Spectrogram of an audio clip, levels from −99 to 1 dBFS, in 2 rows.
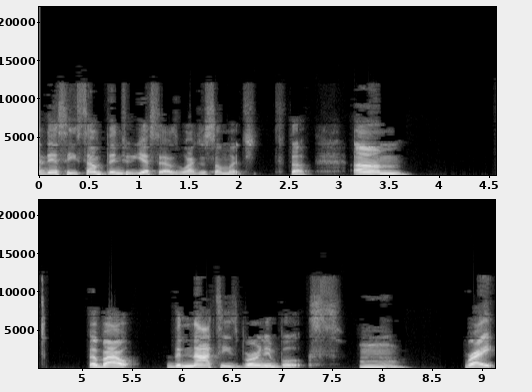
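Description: At 0.82 s, compressed frames are skipped. A few frames of about 46 ms each never play, so the speech jumps ahead roughly 150 ms.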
